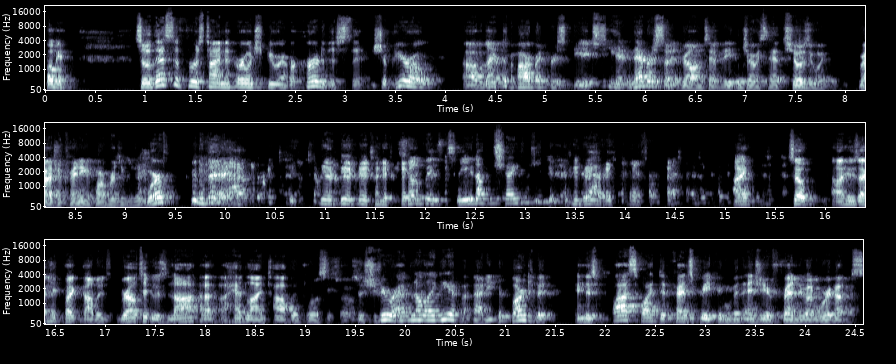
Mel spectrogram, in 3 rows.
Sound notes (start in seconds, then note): 13.2 laughter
